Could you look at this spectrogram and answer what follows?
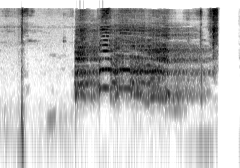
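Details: Rooster crowing in a yard: after a click and a brief low call, a loud, hoarse, drawn-out crow of nearly two seconds, rich and harmonic, ending abruptly.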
